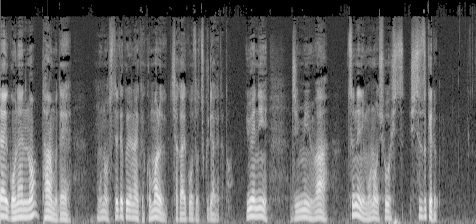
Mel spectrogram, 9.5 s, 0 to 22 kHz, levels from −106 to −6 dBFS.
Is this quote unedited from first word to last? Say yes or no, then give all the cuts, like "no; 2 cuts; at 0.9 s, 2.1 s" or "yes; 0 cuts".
yes; 0 cuts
